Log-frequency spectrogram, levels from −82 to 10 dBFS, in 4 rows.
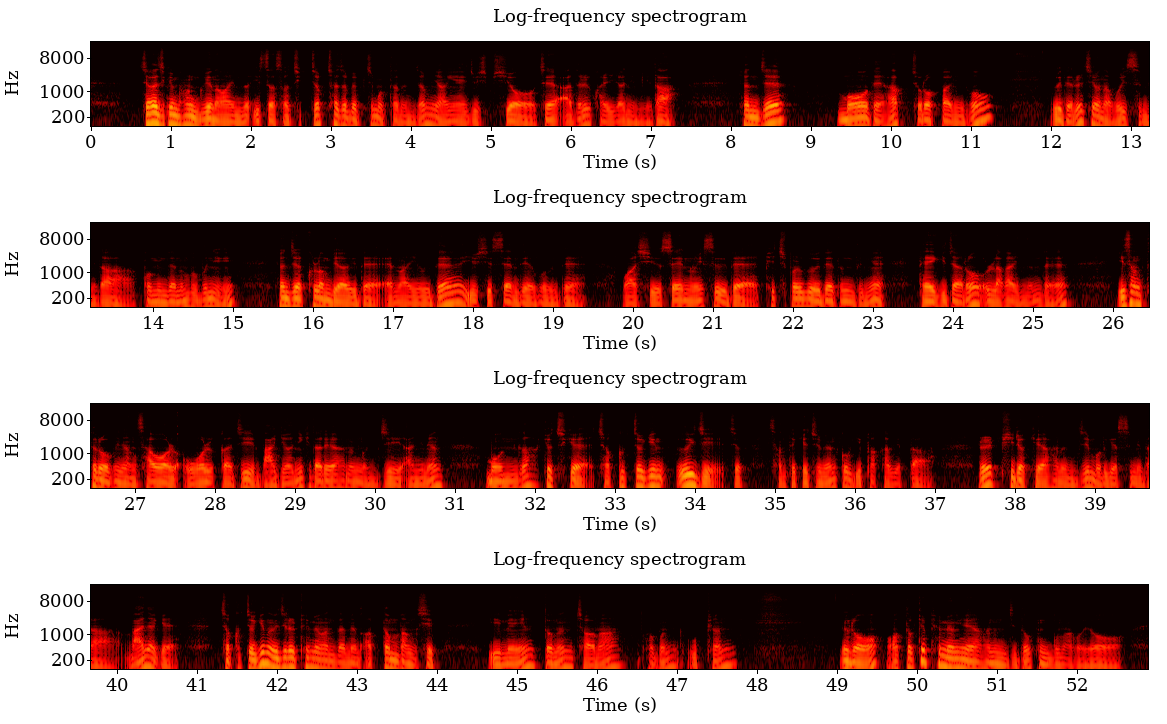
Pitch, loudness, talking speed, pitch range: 85 Hz, -37 LUFS, 255 characters per minute, 75-105 Hz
